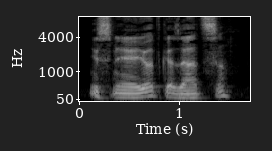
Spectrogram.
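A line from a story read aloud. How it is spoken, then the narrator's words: Icy reply. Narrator (Russian): ледяным тоном отвечал Каупервуд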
